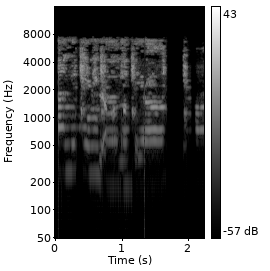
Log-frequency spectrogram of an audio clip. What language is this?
Swahili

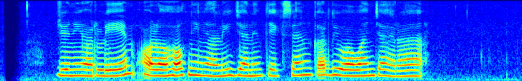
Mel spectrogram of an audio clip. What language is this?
Sundanese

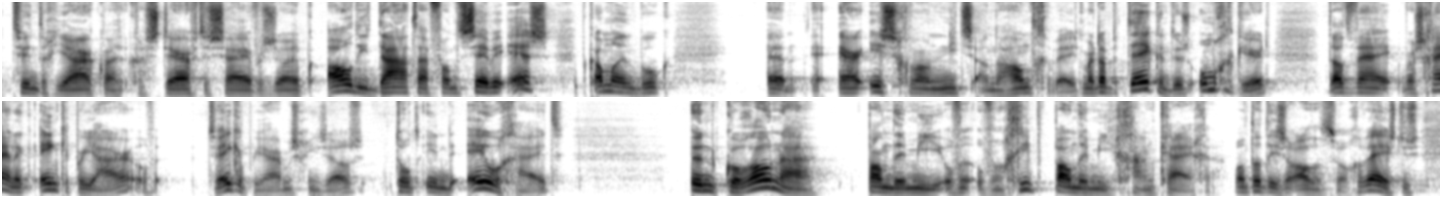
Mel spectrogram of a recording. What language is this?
Dutch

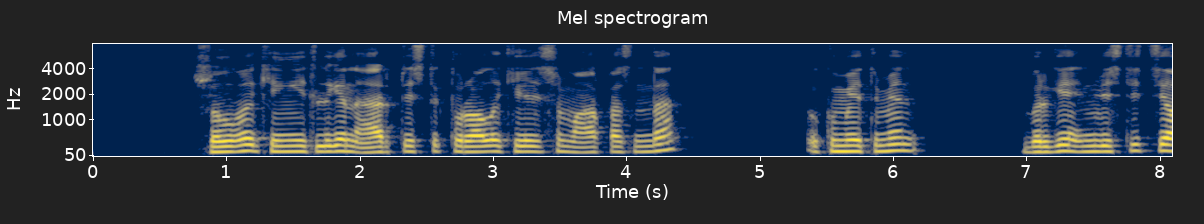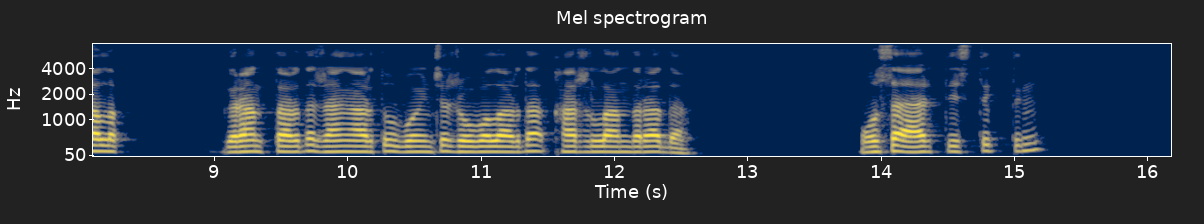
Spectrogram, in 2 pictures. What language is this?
Kazakh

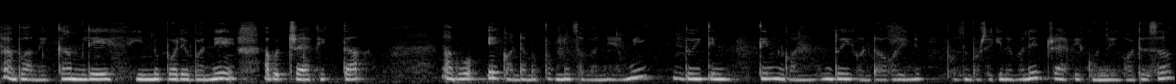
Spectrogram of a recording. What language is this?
Nepali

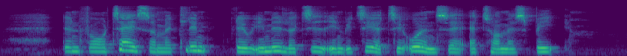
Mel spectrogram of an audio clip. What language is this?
Danish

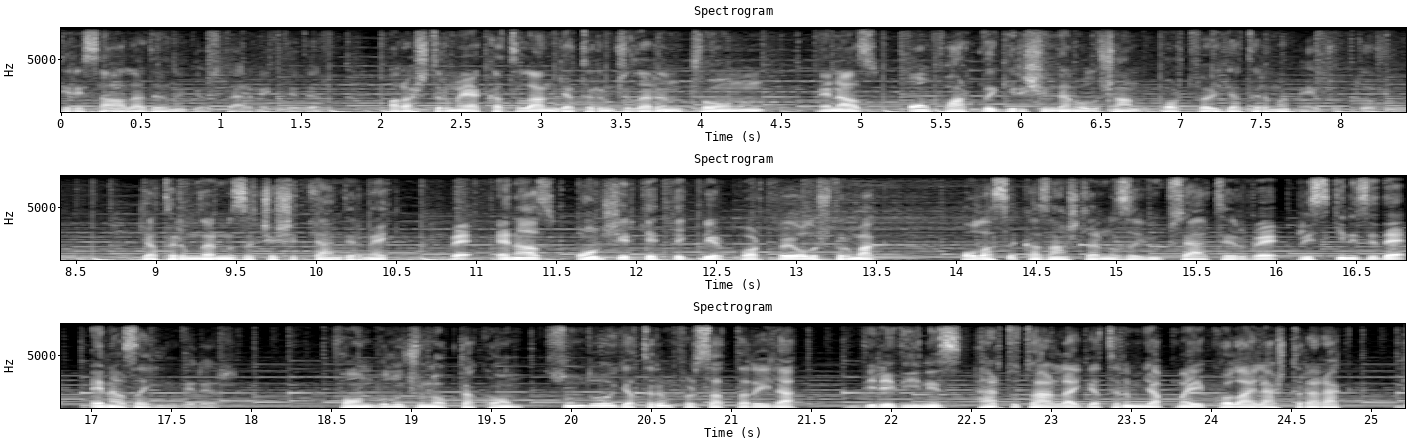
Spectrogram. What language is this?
Turkish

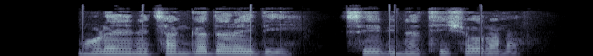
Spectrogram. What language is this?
Gawar-Bati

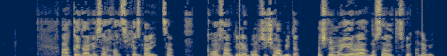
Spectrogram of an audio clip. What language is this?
Georgian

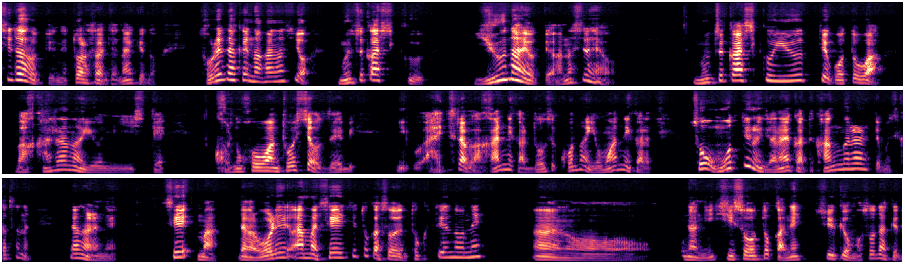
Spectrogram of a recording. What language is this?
Japanese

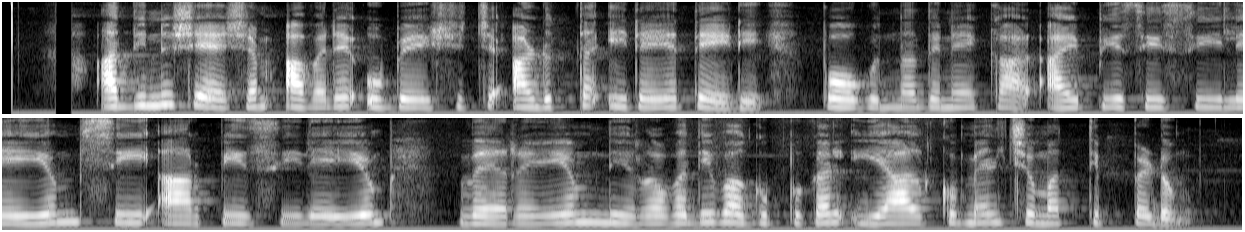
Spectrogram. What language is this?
Malayalam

